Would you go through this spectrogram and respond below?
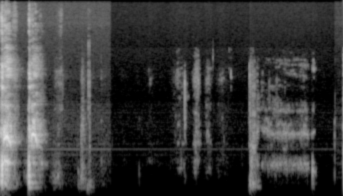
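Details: Two sharp coughs in quick succession, then a few faint noises and a short throat sound.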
